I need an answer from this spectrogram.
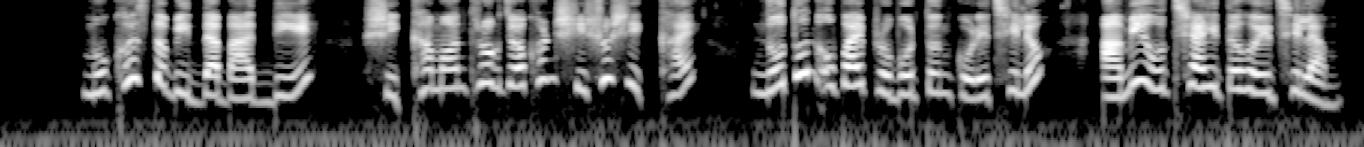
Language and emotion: Bengali, happy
